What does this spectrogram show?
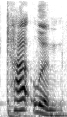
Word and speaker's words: Catelyn: get a girlfriend and life just gets harder Catelyn Stark and he thinks it's Caitlyn Stark are we talking about the LOL character okay because it's Caitlyn it's Catelyn from Game of Thrones oh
